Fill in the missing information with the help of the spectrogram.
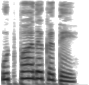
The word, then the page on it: ಉತ್ಪಾದಕತೆ: utpādakate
